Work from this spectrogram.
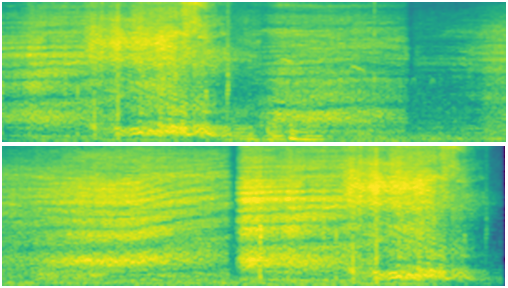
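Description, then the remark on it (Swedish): A swan hisses in long, harsh, breathy bursts, three loud rasping blasts with a wheezy, throaty edge, each one swelling and cutting off sharply. No one talks over it. “Markus, kan du hitta ett svanklipp så ska ni få höra hur hemskt de låter?”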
